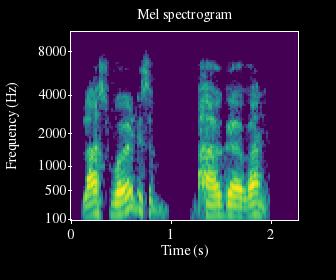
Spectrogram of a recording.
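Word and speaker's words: भगवान: Pay attention to the first letter, which is Bha, which sometimes people may not pronounce as Bha. People tend to sometimes pronounce as Ba, Bhagavan. No, it's Bhagavan.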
